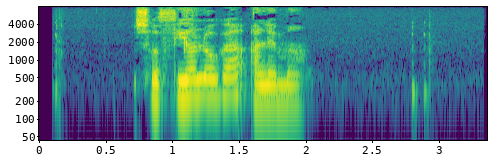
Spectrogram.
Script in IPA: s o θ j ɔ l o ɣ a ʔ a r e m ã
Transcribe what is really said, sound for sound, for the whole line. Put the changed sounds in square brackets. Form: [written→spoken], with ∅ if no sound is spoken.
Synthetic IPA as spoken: s o θ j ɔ l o ɣ a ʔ a [r→l] e m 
